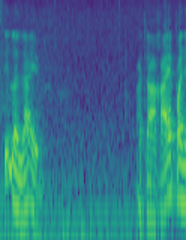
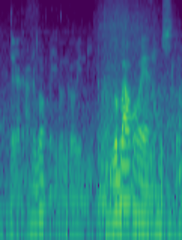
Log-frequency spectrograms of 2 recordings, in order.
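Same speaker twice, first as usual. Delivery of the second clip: much softer, quick aside off-mic; lowered voice; 9 semitones lower, 10 dB quieter, faster than usual. Real, not acted. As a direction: mutter it away from the microphone. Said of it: "humihina yung aking boses".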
